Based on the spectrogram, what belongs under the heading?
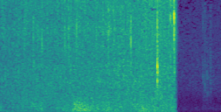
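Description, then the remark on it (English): A loud, steady downpour of heavy rain with a deep thunderous rumble underneath, continuous for under two seconds before cutting off abruptly into silence. “One minute it's pouring, and then it changes to a drizzle”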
